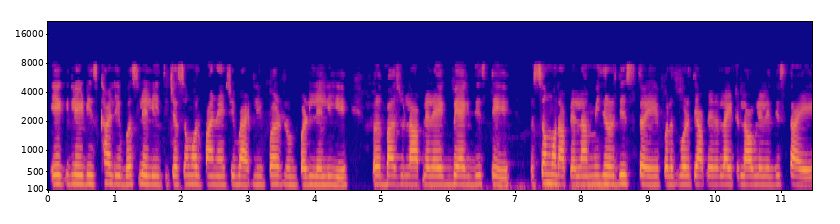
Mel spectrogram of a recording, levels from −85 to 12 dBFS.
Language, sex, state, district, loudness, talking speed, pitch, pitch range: Marathi, female, Maharashtra, Dhule, -17 LUFS, 140 wpm, 205 Hz, 200-210 Hz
